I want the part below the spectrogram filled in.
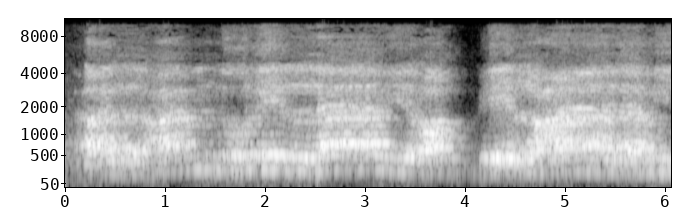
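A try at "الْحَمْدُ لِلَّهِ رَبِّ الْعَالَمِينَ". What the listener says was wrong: Matikan lamnya sempurna. Sukun mahdoh namanya. Ini sukun mahdoh. Mahdoh tu murni. Alham. Tekan di makhrajnya. Ujung lidah tadi mengenai langit-langit kan? Alham. Tekan ujung lidah di langit-langit itu. Alham. Baru ditarik. Sempurna matinya baru ditarik lidahnya. Alham.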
